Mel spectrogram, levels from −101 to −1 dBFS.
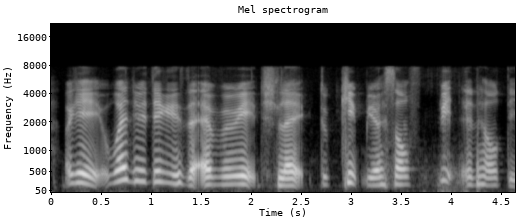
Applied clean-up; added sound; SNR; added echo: neural separator model SepFormer DNS4.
